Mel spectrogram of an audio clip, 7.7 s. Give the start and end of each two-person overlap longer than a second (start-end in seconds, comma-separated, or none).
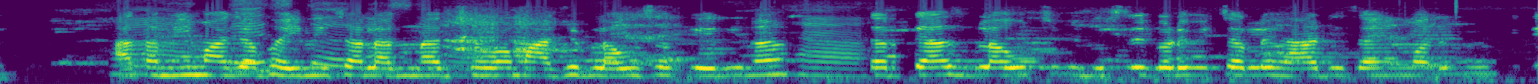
0.6-2.4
